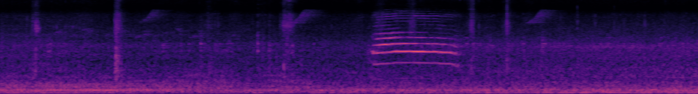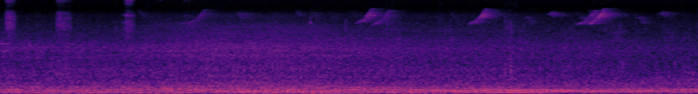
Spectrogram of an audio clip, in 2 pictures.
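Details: Domestic cats, a ginger one and a white one, eating fried tofu; one short, clear harmonic meow near the fourth second over a steady low hum, with faint high bird chirps scattered in the background.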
